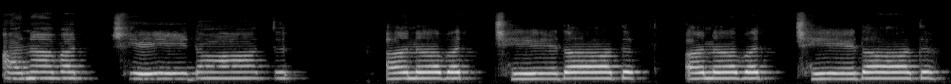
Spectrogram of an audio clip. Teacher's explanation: try to focus on the cha and cha, both alpa prana and maha prana together. So focus there when we chant this.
